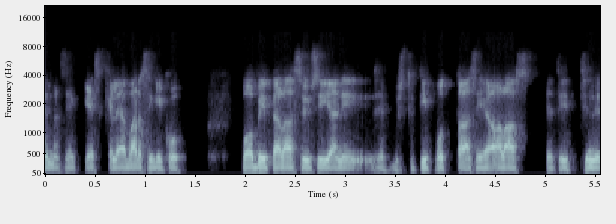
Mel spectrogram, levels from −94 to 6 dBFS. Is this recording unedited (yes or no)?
yes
